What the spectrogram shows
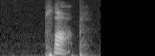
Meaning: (noun) 1. A sound or action like liquid hitting a hard surface, or an object falling into a body of water 2. Excrement; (verb) To make the sound of an object dropping into a body of liquid
- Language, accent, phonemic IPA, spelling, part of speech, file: English, US, /plɑp/, plop, noun / verb / interjection, En-us-plop.ogg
